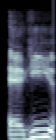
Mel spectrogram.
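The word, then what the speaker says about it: Eguy: intrig here another guy eggy Rosario spelled e guy u y eggy as the pronunciation I thought he was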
